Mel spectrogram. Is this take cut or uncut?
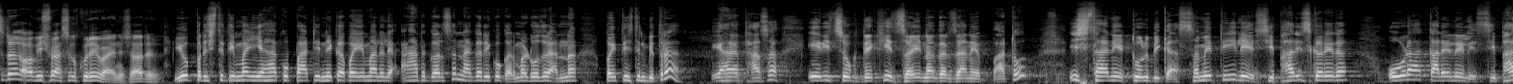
cut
